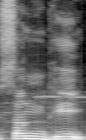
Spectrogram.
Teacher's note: अनुस्वार का उच्चारण किस में होता है? न में होता है।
